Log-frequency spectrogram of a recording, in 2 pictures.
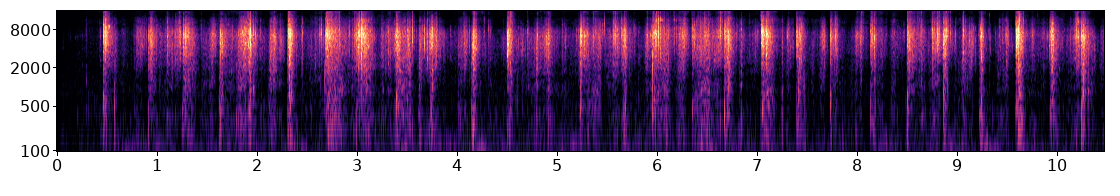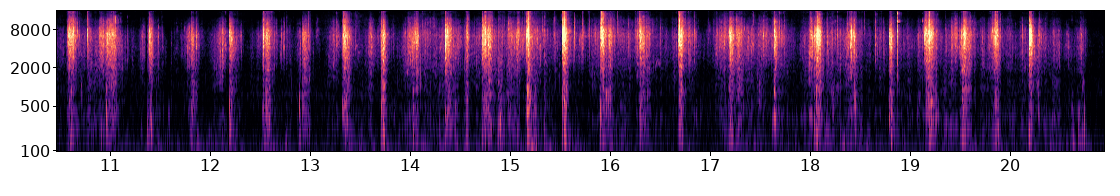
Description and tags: walking fast on stones
footsteps on a stony gravel surface. walking fast
fast, footsteps, gravel, run, steps, stones, walk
